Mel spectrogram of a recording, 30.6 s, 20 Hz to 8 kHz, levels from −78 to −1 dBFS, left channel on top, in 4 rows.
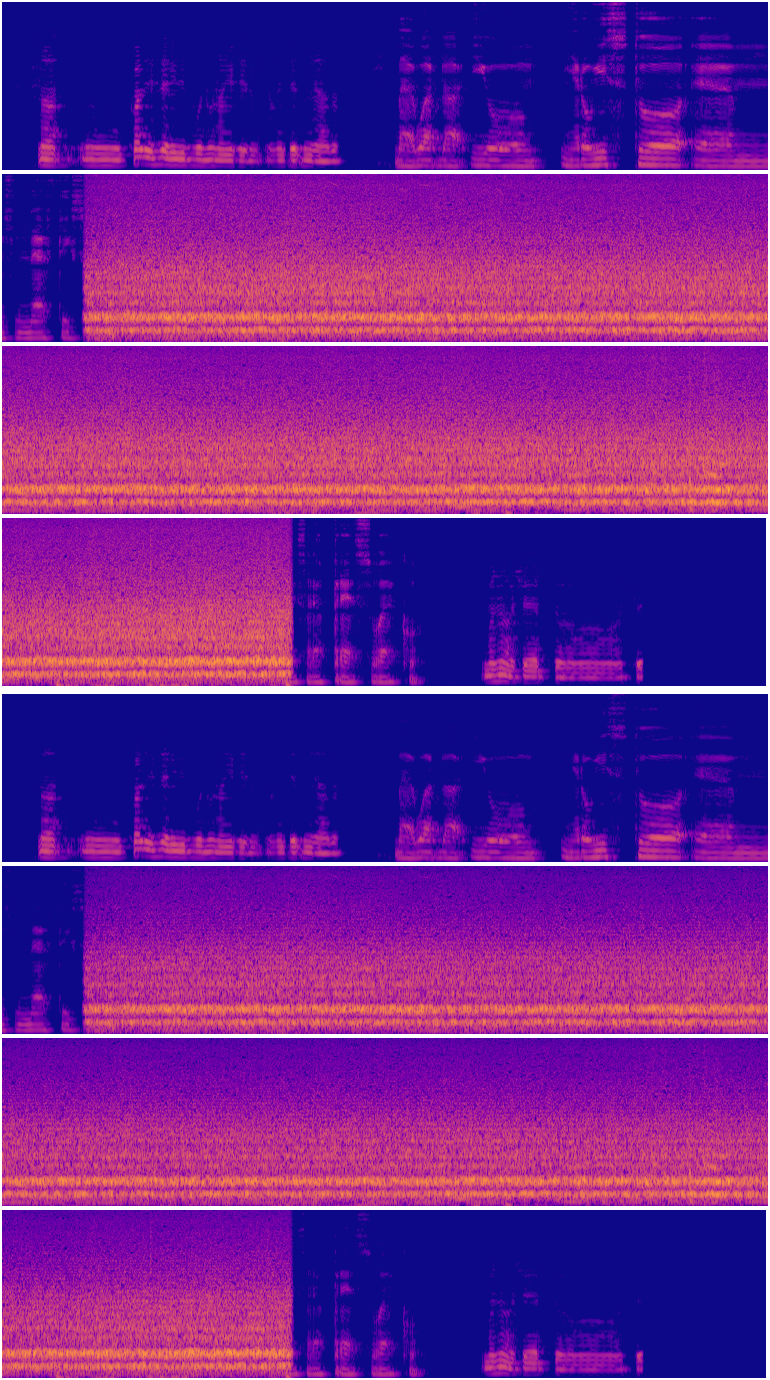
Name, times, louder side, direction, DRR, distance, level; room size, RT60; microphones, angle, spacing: voice 1, 0.4-3.4 27.8-29.4, left 2 dB, 35° left, 1.5 m, -43 dB
voice 2, 3.9-27.2, left 2 dB, 55° left, 4.9 m, -45 dB
sound 1, 8.5-25.9, left 2 dB, 20° left, 0.5 m, -24 dB
head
